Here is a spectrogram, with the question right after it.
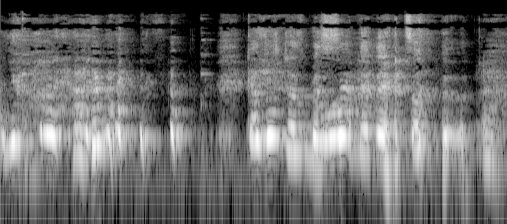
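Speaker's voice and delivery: high laughing through words; laughing hard while talking. Real, not acted. Laughing at the pepper.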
